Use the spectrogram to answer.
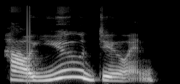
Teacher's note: you goes up and doing, the G disappears.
